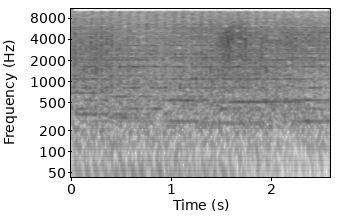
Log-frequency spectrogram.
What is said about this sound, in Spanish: Un helicóptero sobrevuela el océano.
